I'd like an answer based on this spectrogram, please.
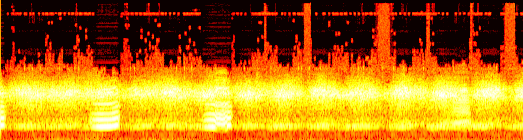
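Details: In Korea, a boreal digging frog gives short, nasal, cracking, hoarse-sounding calls that break in pitch, over a steady chorus of other calling frogs.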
